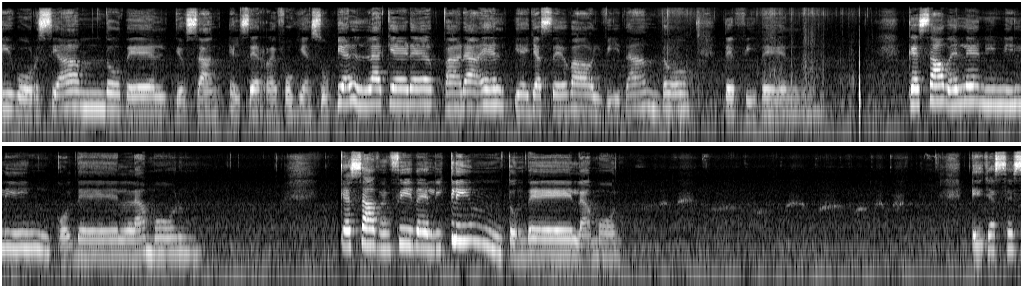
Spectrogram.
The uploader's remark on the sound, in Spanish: La grabación fue realizada desde el teléfono ZTE Blade5 2020.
